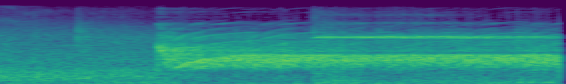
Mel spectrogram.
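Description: Scoreboard buzzer sounding about half a second in, a loud steady electronic tone held to the end, signalling that the game clock has run out at the end of the quarter. Before it there is a general noisy hall hubbub.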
